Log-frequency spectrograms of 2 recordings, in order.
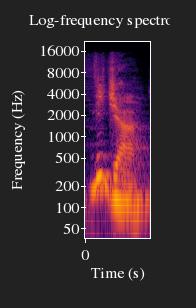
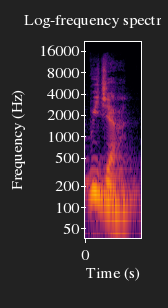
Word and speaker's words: Ouija: Ouija, zeg ik dat goed? Ouija, toch? Ik denk het wel, ja. Ouija.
